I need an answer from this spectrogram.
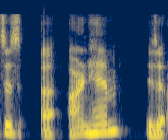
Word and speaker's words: Arnhem: glory collision three it's tell me how to pronounce this uh arnhem is it arnhem yeah it's gonna be in arnhem in the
